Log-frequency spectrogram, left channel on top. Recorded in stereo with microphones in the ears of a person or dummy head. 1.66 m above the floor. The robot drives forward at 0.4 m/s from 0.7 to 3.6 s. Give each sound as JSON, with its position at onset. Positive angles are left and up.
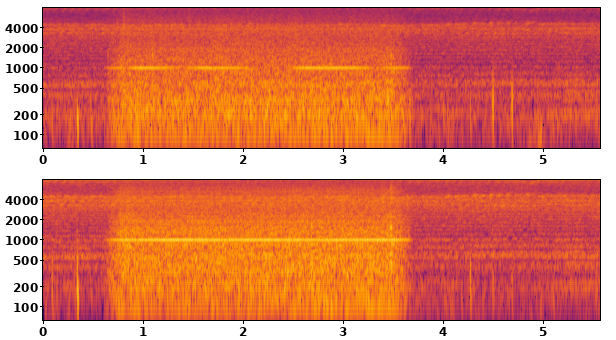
{"t": 0.0, "sound": "a drone", "side_deg": -30}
